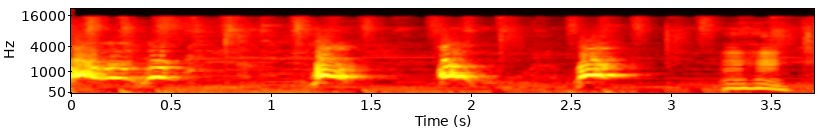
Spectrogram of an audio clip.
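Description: Klea, a five-year-old female husky and wolfdog mix dog, barks about five times, each bark a loud, pitched, slightly yowling burst, spaced unevenly with brief pauses between them and no one talking.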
